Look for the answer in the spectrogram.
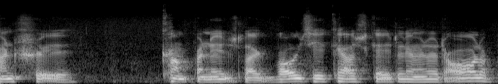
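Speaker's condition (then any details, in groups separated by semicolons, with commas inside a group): ALS; affects swallowing and speech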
